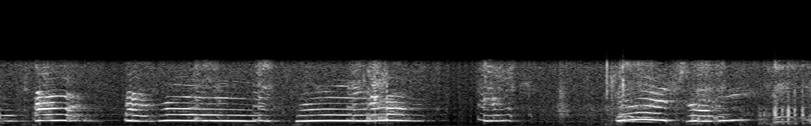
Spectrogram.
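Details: A Beagle howls in short, wavering, mournful bursts, anxious at being left alone; he runs to the window and howls whenever his owners leave, even just to check the mail.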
